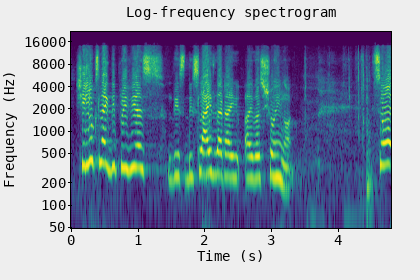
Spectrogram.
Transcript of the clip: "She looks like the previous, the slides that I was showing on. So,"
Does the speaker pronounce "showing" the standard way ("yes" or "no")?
yes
